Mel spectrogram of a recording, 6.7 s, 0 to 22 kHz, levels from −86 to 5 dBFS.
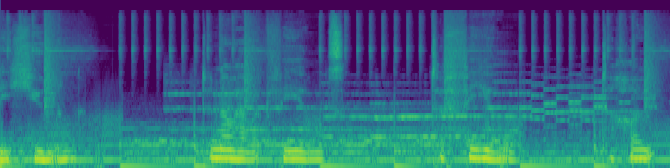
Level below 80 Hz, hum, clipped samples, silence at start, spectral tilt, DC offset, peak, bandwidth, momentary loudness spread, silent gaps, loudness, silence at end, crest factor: -30 dBFS; none; under 0.1%; 0 s; -6.5 dB/octave; under 0.1%; -4 dBFS; 17 kHz; 13 LU; none; -18 LUFS; 0 s; 12 dB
